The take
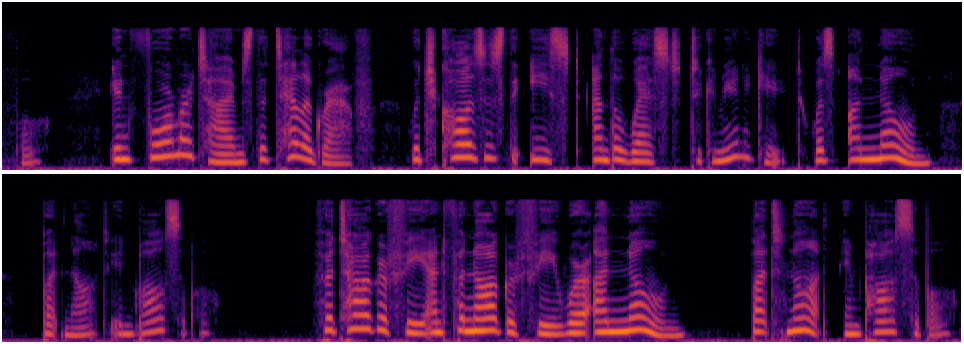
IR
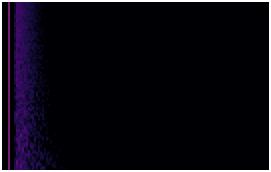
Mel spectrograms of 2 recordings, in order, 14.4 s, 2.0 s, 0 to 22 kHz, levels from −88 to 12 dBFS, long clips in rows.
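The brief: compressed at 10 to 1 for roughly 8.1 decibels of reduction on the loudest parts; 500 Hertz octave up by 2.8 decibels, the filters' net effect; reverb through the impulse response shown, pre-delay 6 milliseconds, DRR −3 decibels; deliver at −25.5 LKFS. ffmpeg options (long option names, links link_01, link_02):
-filter_complex "[0:a]equalizer=frequency=500:width_type=o:gain=3.5,acompressor=threshold=-25dB:ratio=10,asplit=2[link_01][link_02];[1:a]atrim=start_sample=2205,adelay=6[link_03];[link_02][link_03]afir=irnorm=-1:irlink=0,volume=8dB[link_04];[link_01][link_04]amix=inputs=2:normalize=0,volume=2dB"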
